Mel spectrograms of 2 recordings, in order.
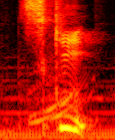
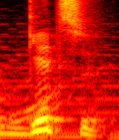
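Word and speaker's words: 月: In some contexts, this character can mean moon or month, and in some contexts, it can be pronounced as tsuki or getsu.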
